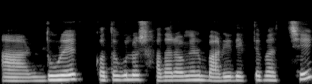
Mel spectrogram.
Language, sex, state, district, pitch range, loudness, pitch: Bengali, female, West Bengal, Dakshin Dinajpur, 180-215 Hz, -17 LUFS, 195 Hz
